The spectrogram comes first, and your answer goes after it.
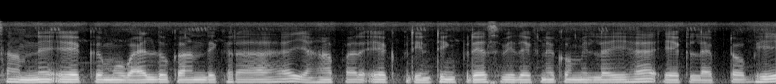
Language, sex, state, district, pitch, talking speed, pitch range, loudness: Hindi, male, Odisha, Nuapada, 110 Hz, 160 wpm, 105-115 Hz, -16 LUFS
